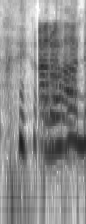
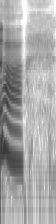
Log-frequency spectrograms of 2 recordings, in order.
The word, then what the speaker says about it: Aroha: So you said, I probably can't pronounce it, Aroha? – Aroha Knits? – Yeah. – Aroha. So it's A-R-O-H-A Knits, yes.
